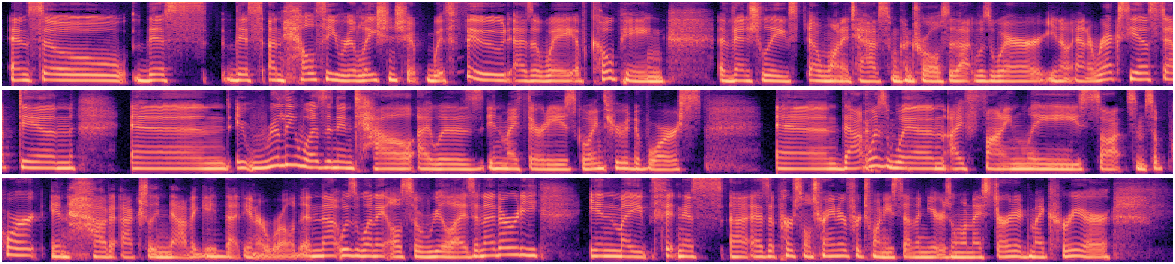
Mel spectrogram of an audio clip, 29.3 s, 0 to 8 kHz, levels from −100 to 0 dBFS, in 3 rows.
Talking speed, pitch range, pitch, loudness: 180 wpm, 185-215 Hz, 195 Hz, -16 LUFS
